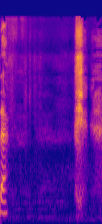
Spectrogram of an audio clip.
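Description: A person's short, breathy intake of air, two quick hisses near the end, after a brief lull in the talk.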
